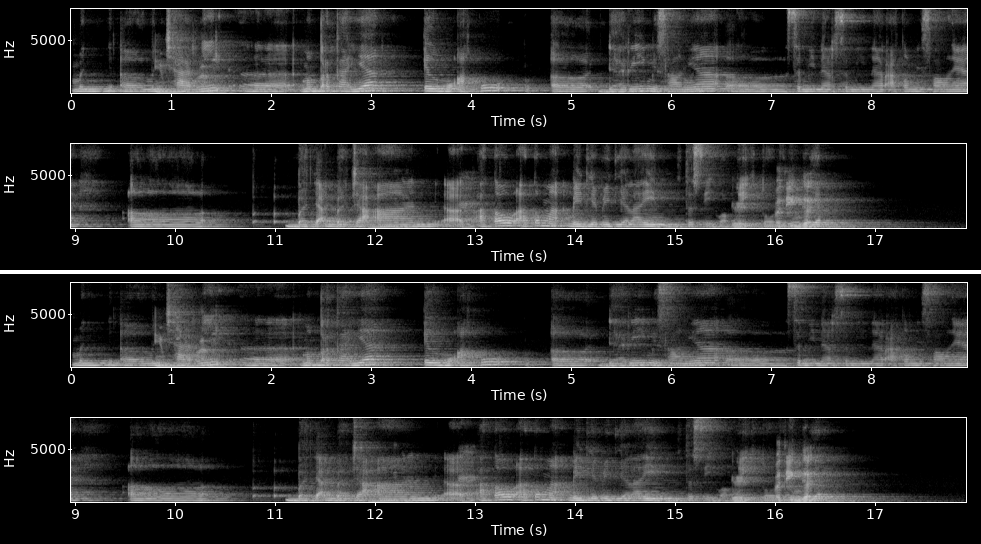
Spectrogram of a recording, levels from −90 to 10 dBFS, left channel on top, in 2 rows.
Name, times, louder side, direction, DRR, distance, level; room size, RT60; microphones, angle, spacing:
voice 1, 0.0-3.1 3.5-4.4 4.8-9.0 9.5-10.3 11.1-16.5, left 1 dB, 30° left, 7 dB, 0.9 m, -22 dB
voice 2, 0.8-1.5 11.9-12.4 12.8-13.0 15.6-15.7 16.0-16.5, right 1 dB, 15° right, 6 dB, 0.7 m, -24 dB
13.5 x 5.3 x 7.1 m, 1.2 s
head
